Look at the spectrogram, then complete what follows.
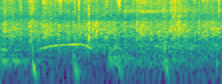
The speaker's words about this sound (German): Und lass uns für das Gott einen Applaus geben.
